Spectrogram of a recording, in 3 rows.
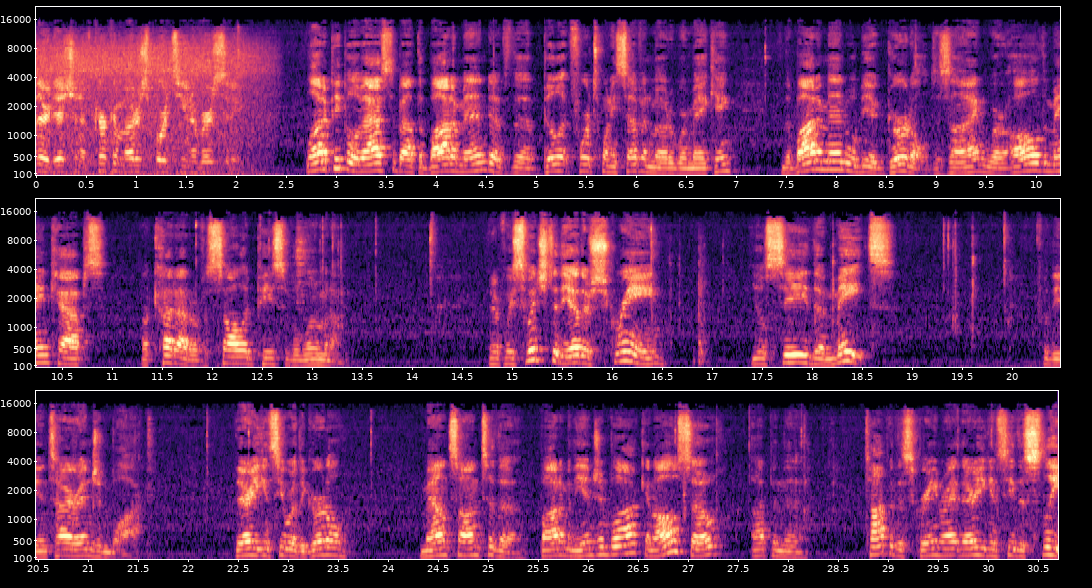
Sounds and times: Speech: 0:00.0 - 0:13.4, 0:14.8 - 0:16.6, 0:17.4 - 0:18.9, 0:20.3 - 0:21.7, 0:22.5 - 0:23.7, 0:24.4 - 0:30.7.

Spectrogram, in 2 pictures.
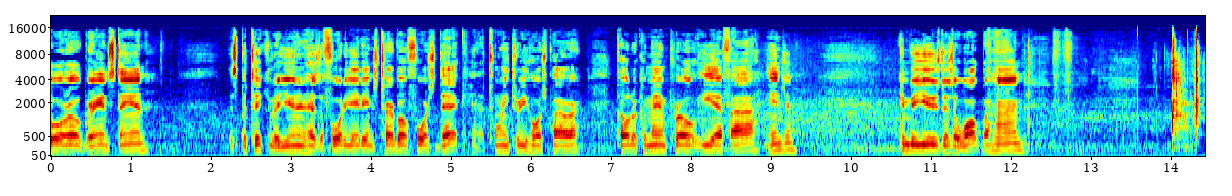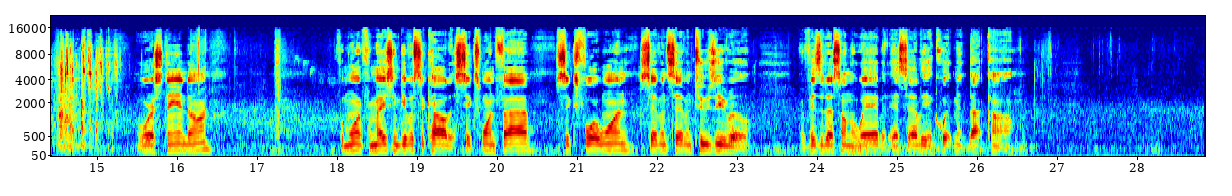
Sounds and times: Speech: 0:00.0 - 0:01.3, 0:02.2 - 0:09.4, 0:10.6 - 0:12.2, 0:15.5 - 0:16.5, 0:18.0 - 0:23.2, 0:23.8 - 0:26.6.

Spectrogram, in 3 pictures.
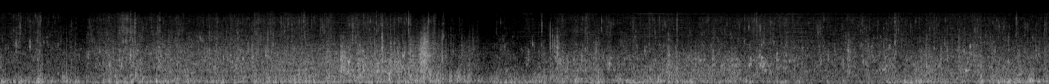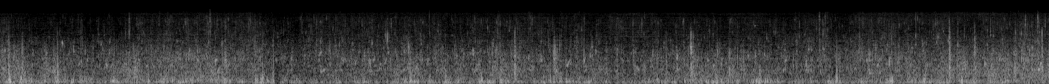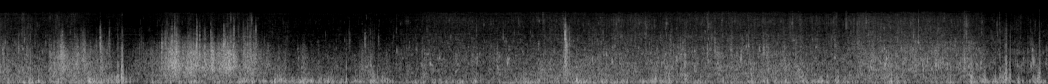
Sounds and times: Rowboat, canoe, kayak: 0:00.0 - 0:31.4
Wind: 0:00.0 - 0:31.4.

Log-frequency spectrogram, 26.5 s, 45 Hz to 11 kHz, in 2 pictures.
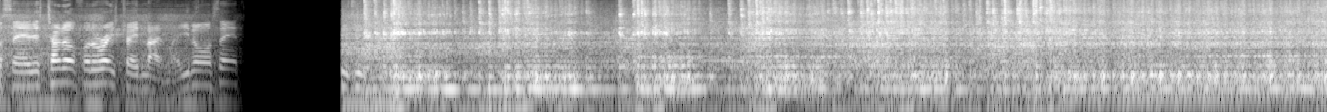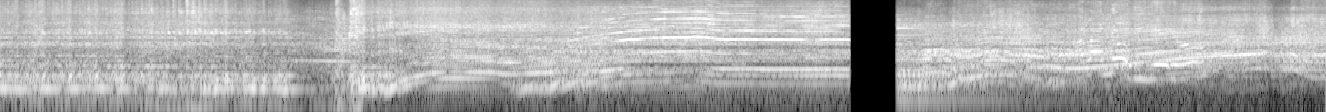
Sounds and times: Outside, urban or manmade: 0:00.0 - 0:02.5, 0:03.4 - 0:26.5
Car: 0:03.4 - 0:26.5.

